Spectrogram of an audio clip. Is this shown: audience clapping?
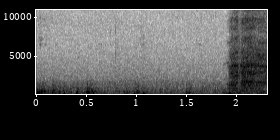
no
